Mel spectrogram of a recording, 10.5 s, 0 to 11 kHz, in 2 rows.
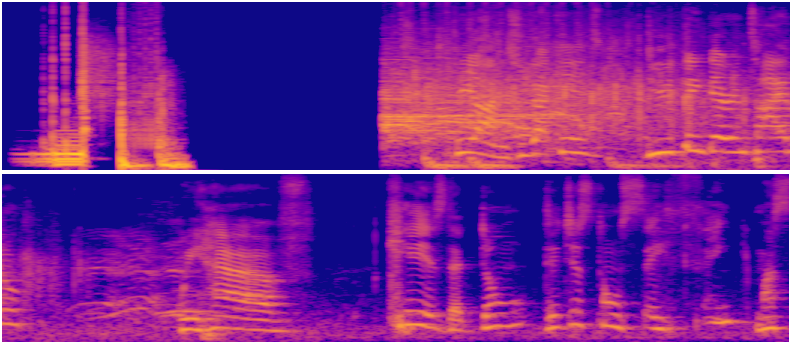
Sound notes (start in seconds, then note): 2.5 cheers and applause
